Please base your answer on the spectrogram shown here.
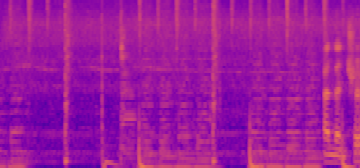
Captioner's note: tools whirring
